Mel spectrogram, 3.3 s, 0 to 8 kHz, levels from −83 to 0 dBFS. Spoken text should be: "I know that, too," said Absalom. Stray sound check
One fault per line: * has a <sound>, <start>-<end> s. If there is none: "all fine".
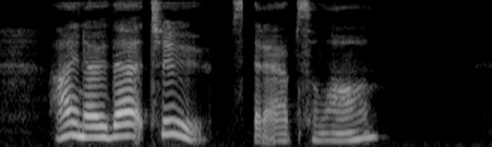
* has a dropout, 1.6-1.7 s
